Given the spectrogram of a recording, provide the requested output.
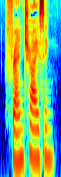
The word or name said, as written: franchising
